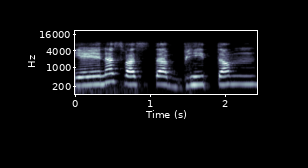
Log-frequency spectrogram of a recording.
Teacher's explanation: బి కాదు భి మహాప్రాణం ఉంది కదా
